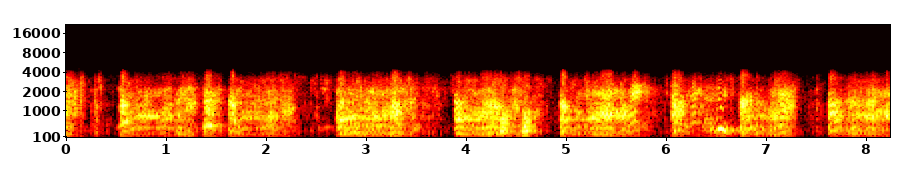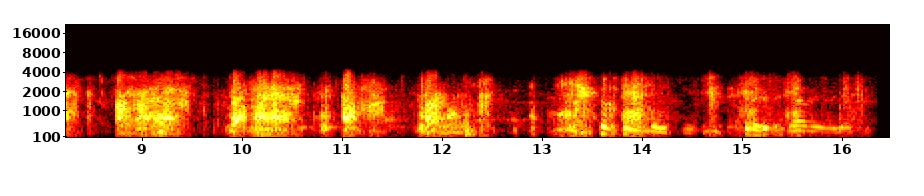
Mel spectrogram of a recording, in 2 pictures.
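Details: American Staffordshire Terrier barking: loud, deep bow-wow barks in repeated bursts roughly once a second, some shorter yips, with a person's voice mixed in.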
